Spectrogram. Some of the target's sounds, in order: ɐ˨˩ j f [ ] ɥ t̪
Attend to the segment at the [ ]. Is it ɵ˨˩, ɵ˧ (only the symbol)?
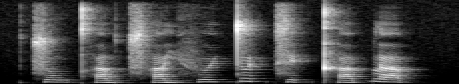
ɵ˧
